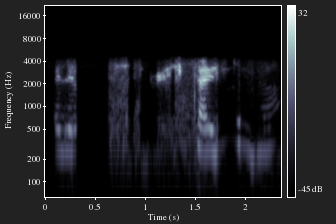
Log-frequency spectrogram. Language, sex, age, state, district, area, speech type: Goan Konkani, female, 18-30, Goa, Ponda, rural, conversation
